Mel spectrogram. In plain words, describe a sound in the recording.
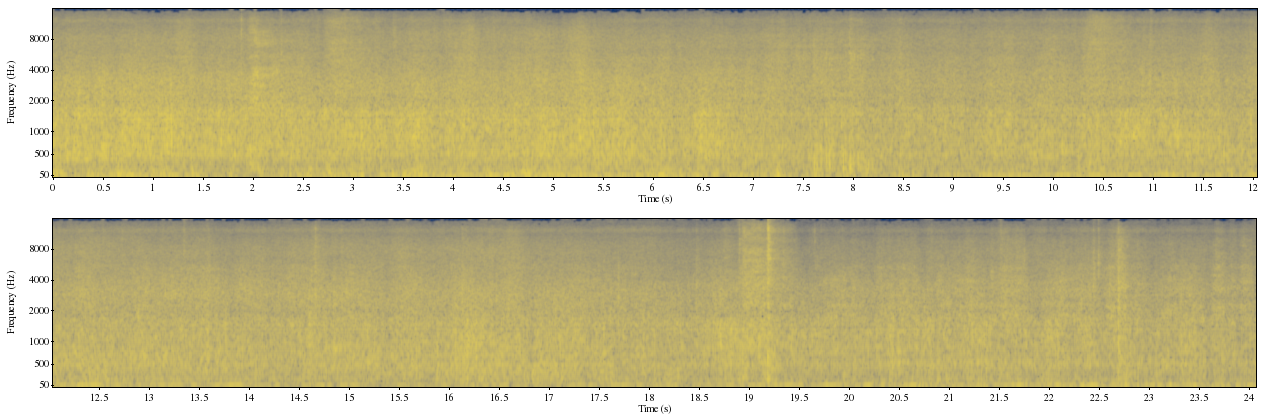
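Wind rumbles steadily across a close microphone outdoors.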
